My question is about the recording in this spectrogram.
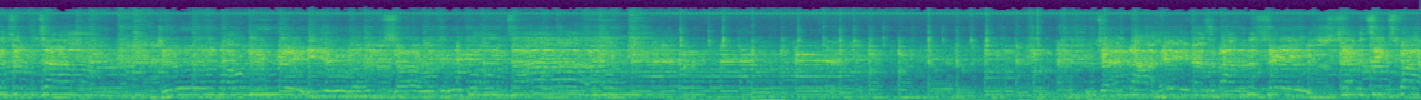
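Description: Live rockabilly trio playing an instrumental passage without vocals: an electric lead guitar with bending notes over acoustic rhythm guitar and double bass.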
